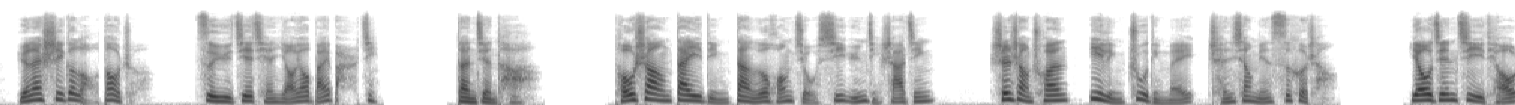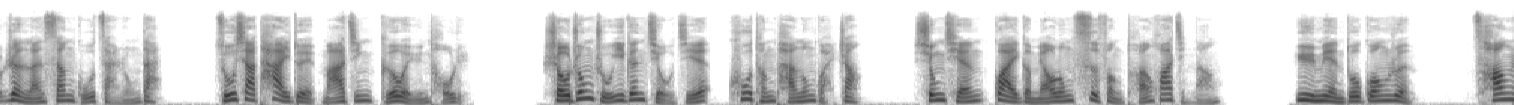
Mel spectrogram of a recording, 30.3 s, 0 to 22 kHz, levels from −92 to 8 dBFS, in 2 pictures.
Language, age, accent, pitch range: Chinese, 20-39, native, 135-210 Hz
